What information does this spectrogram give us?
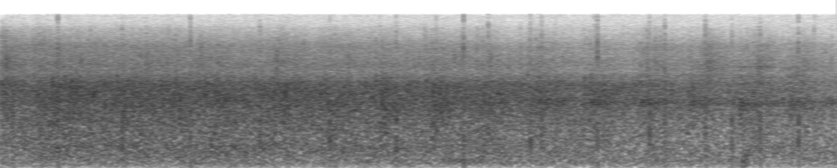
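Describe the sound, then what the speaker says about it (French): A church congregation claps together for Jesus in a dense, continuous wash of applause that holds steady from start to finish, with no voices standing out. "Let's clap for Jesus."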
